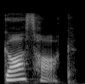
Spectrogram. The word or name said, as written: goshawk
